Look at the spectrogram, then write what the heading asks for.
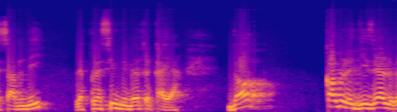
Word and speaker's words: Kaya: Donc, on dira tout simplement que, comme le dit le maître Kayas, un maître que j'admire beaucoup dans le maître Kaya, mais Kayas.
